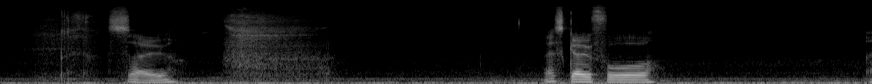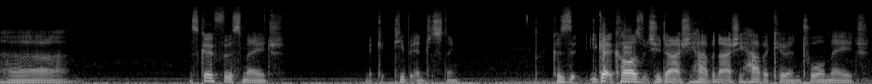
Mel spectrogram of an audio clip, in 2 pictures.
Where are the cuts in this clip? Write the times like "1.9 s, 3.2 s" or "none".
5.5 s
